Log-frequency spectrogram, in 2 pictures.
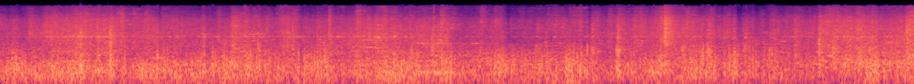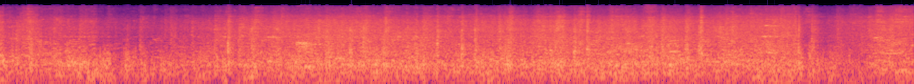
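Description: Moving passenger train heard from an open carriage window: a steady rumble of the wheels on the rails, with repeated clickety-clack clicks over the rail joints.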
